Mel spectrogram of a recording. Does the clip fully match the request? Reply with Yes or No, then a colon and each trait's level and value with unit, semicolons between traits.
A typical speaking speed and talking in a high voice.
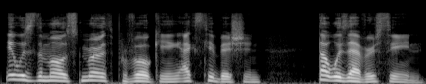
No: average, 155 wpm; medium, 145 Hz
